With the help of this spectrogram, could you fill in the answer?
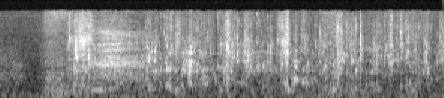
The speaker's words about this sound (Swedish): Hon skrittar mot vattenlinjen. Hästen tar ett steg ut i vattnet gräver med framhoven.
